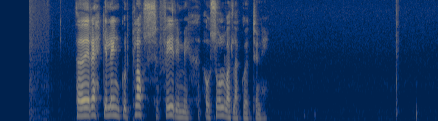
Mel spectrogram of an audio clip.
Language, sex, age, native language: Icelandic, female, 60-69, Icelandic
